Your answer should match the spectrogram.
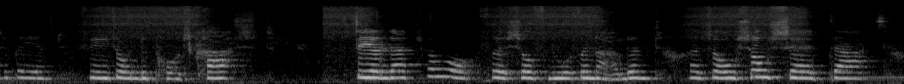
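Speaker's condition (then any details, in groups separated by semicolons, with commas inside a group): Tracheostomy and ventilator dependent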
